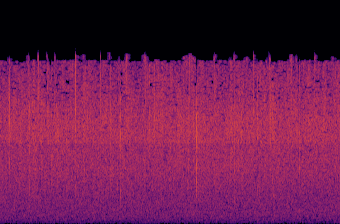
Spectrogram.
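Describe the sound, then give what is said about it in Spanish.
Heavy rain pours down in a dense, steady hiss with scattered faint drop ticks. It stays even and continuous throughout, with no voices. “¡Madre mía! ¡Cómo llueve!”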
